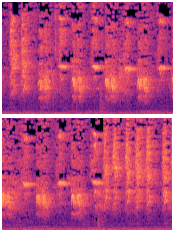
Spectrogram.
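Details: Long-tailed shrike singing in pastol style, training material of speed and shot rolls; short, bright, chattering notes come about twice a second in an even run, over a steady low rumble.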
